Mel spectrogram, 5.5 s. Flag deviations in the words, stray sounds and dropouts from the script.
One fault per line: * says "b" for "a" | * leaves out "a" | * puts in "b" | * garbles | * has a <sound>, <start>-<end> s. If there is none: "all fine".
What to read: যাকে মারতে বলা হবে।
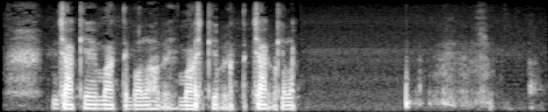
* garbles
* has a sneeze, 4.1-5.0 s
